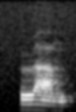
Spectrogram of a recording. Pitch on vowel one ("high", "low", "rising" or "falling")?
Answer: low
